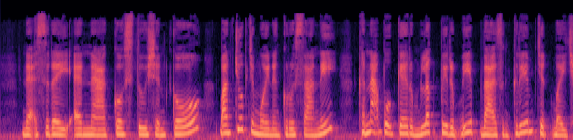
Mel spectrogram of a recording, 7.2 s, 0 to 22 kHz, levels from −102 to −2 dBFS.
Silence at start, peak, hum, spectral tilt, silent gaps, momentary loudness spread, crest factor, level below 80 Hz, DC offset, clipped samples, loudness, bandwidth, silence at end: 0.15 s; -8 dBFS; none; -5.5 dB/octave; none; 3 LU; 18 dB; -56 dBFS; under 0.1%; under 0.1%; -27 LUFS; 14.5 kHz; 0 s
